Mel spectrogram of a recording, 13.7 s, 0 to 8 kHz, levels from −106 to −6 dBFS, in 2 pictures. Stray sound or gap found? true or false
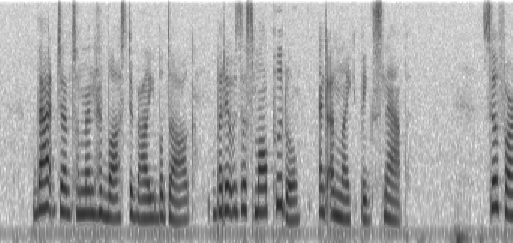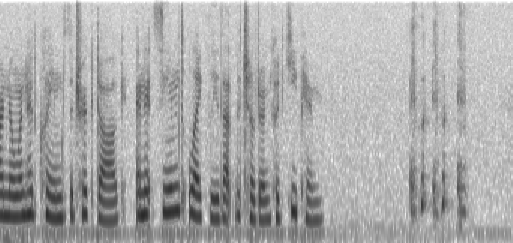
true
